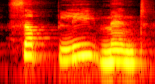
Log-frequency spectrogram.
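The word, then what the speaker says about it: supplement: सा, पी हमारा 2 बार है, पढ़ेंगे कितनी बार? 1 बार। और यहाँ पे जो हमारा ई है वो ई की मात्रा का काम करेगा। तो मीनिंग क्या बनी? सप्ली, MENT, यहाँ पे ई ए का काम करेगी। तो आपको पता होना चाहिए। सप्लीमेंट, सप्लीमेंट।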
